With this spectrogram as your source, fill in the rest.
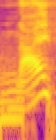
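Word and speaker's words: knife: देखो, नाइफ में के साइलेंट रहता है और वाइफ में?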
